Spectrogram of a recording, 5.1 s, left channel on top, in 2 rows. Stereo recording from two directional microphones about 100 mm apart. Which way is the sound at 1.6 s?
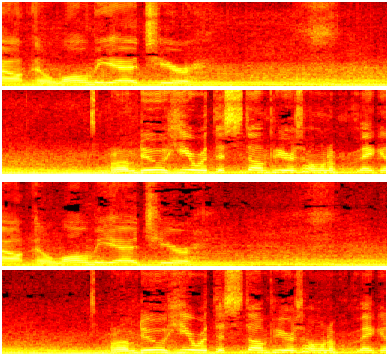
90° right.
